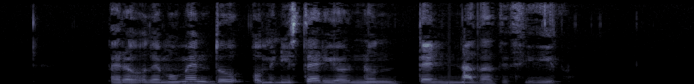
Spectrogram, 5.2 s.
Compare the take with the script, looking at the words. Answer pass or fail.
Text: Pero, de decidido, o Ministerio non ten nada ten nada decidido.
fail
